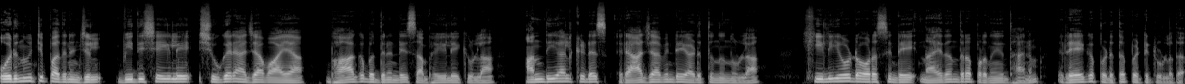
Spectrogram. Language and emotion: Malayalam, neutral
